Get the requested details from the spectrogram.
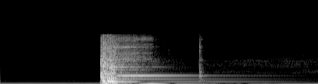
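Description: A rifle fires a single loud shot that rings out briefly.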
